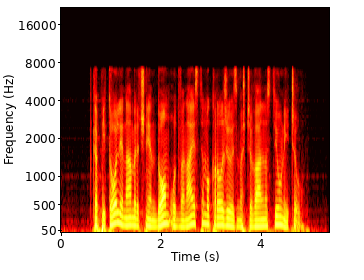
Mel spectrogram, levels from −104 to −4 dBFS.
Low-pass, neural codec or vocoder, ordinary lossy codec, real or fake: 7.2 kHz; codec, 16 kHz, 2 kbps, FunCodec, trained on Chinese and English, 25 frames a second; none; fake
